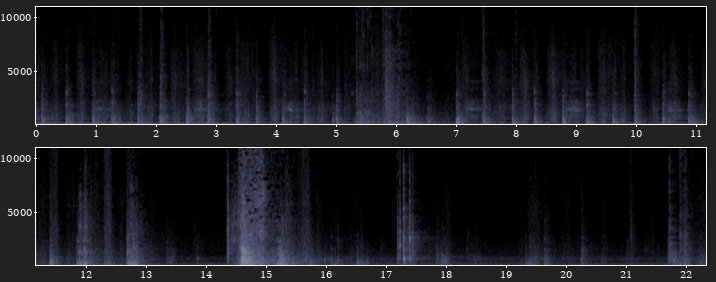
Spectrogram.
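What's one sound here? Footsteps clank steadily on a metal grate floor.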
